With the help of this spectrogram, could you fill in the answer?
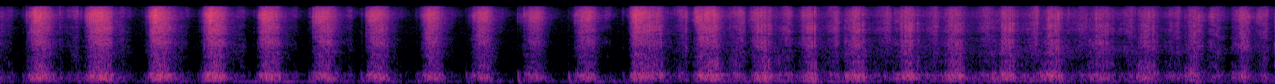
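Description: Long nails rapidly scratch and tap a yellow foam kitchen sponge with a green scouring pad, making about twenty quick, evenly paced rasping strokes. Each stroke is bright and scratchy with a soft, hollow low-mid body and dies away almost at once. The strokes grow quieter and run closer together toward the end.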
